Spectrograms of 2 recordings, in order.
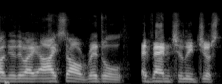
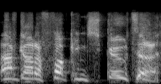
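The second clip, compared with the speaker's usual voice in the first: raw, very high-pitched, rough screech; 11 semitones higher, 6 dB louder than usual. Acting out a bit from this week's Botchamania for the others, imitating Randy Orton screaming. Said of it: "Randy Orton is just screaming".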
